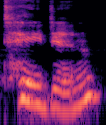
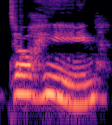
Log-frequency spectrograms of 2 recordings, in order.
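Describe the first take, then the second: First: Tajin said ta-JEEN, English j; Tajin with hard j. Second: Tajín with h sound, ta-HEEN; standard Tajín. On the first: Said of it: "I like to call it Tajin". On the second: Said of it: "but I like to call it Tajin". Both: Shown as a demonstration.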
